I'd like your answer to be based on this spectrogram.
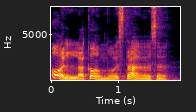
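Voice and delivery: put-on Spanish spoken in an Italian accent. Imitating a brother who speaks a little Spanish, Italian accent on Spanish. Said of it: "he has an Italian accent when he does".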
